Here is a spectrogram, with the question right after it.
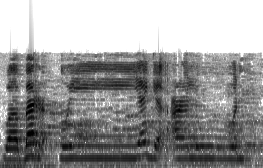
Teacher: Idgham itu memasukkan, gunnah itu dengung. Jadi memasukkan dengan mendengung. Lamanya mendengung kira-kira 1 alif atau 2 harokat. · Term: idgham bi gunnah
